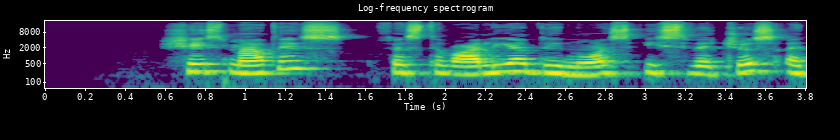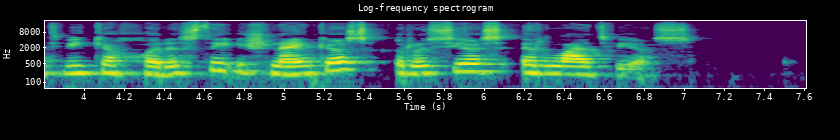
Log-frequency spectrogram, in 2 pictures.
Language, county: Lithuanian, Kaunas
